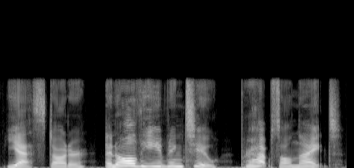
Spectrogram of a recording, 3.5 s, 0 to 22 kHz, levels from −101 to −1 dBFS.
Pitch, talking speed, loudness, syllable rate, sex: 245 Hz, 170 wpm, -19 LUFS, 4.8 syllables/s, female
